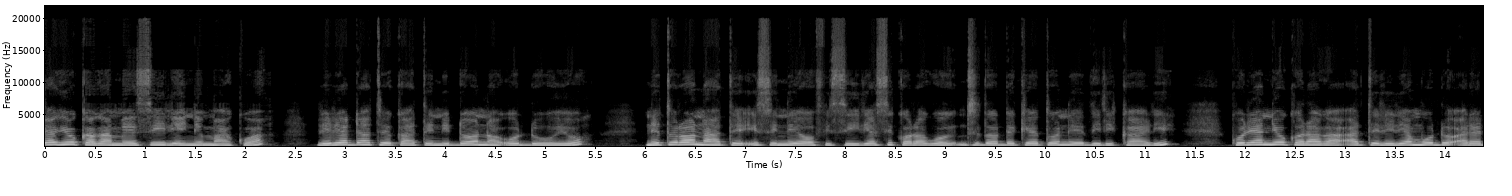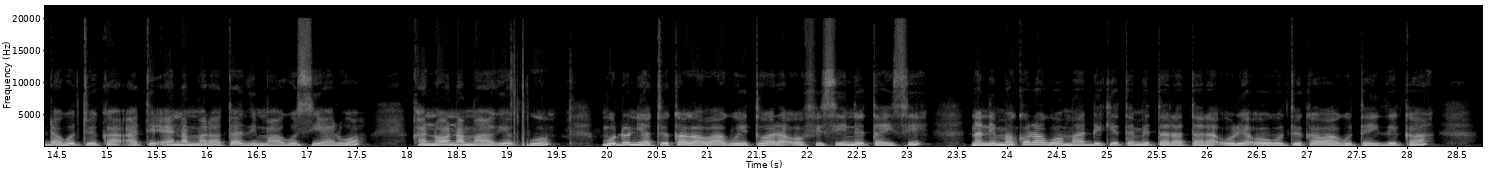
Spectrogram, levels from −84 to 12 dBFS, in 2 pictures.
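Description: Nothing stood out as a fault on listening to this speech recording.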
